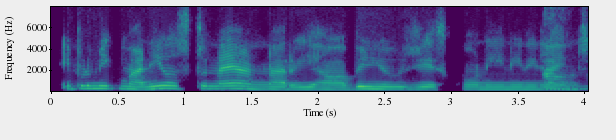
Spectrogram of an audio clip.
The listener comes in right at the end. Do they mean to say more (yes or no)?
no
